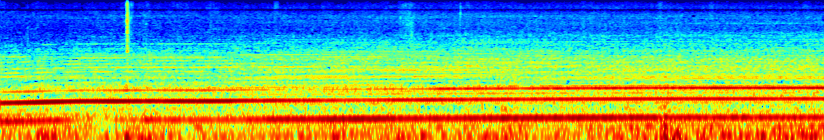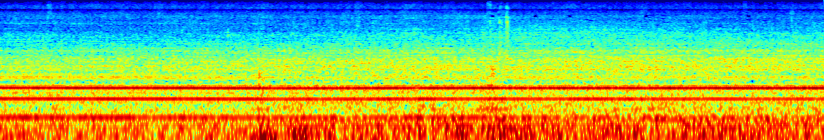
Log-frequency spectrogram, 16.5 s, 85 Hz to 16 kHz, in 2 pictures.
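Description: Toyota Vios's 1.5-litre 2NR four-cylinder engine at full throttle, fitted with an aftermarket exhaust and heard from inside the cabin. Its note climbs briefly, then holds at one steady high pitch near 6,000 rpm while road speed keeps rising: the CVT holding the engine at its peak revs.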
